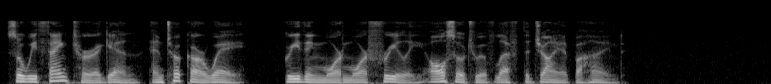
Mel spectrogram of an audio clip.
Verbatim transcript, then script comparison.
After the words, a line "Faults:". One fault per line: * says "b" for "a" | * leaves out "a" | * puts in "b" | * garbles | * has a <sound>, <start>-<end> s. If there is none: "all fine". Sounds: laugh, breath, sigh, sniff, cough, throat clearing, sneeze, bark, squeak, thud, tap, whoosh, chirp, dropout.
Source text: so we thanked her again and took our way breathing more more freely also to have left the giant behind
so we thanked her again and took our way breathing more more freely also to have left the giant behind
Faults:
all fine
